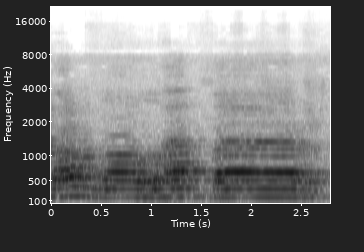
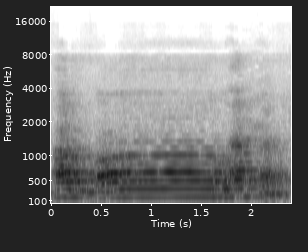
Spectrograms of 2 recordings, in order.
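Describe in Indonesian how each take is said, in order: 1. Vokal pada Akbar dipanjangkan. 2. Vokal tengah Allah dipanjangkan. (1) "Atau di lapas akbar. ... niki salah" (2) "yang betul itu ialah di lapas Allahnya"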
